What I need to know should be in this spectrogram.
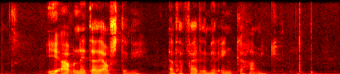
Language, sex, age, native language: Icelandic, male, 30-39, Icelandic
